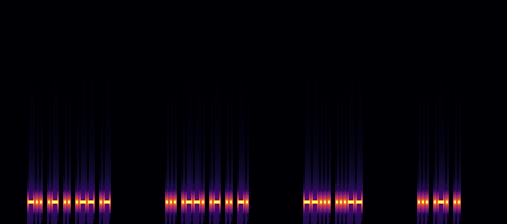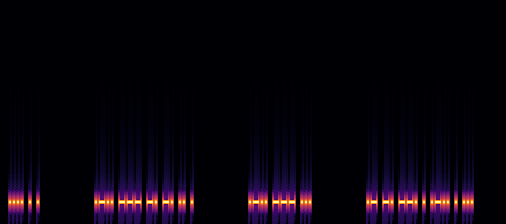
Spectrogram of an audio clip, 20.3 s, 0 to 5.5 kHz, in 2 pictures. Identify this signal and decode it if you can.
Morse code, heard as a keyed tone, about 30 wpm, 550 Hz. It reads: DAIWA SPAIN 73 SRI HEE LONNIE LOS ANGELES
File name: Ultimate Word List / 30WPM Ultimate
